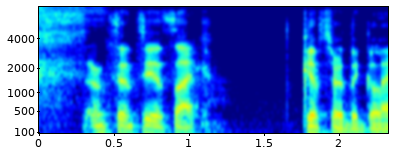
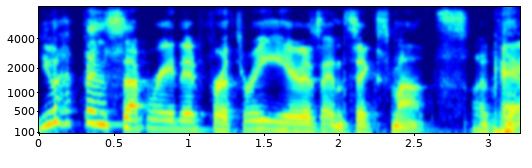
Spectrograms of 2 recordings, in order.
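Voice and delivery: ordinary talk, nothing marked

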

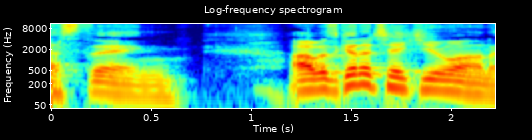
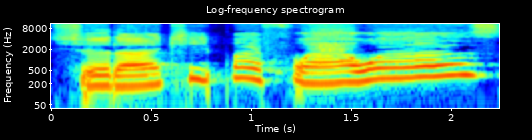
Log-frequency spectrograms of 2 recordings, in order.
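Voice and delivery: put-on baby talk, very high and slow. Retelling what a woman said after a man gave her flowers, in put-on baby voice. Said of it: "she's also switched over to baby voice".

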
